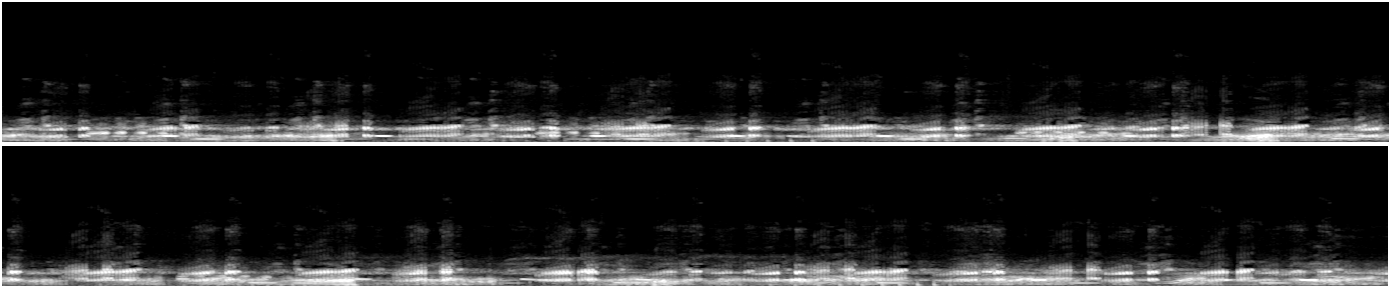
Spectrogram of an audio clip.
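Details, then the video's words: Frogs croaking en masse, overlapping raspy croaks and trills arriving in irregular bursts about once a second, interspersed with short tonal notes, with no other noises. "FROGS CROAKING"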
